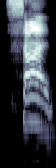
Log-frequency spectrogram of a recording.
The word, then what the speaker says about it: son: last trick word is this word rhymes with one son remember this is also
